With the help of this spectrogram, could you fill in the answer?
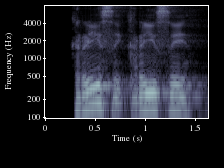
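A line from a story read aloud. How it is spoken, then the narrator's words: Gruff beast mutter. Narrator (Russian): буркнул зверь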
